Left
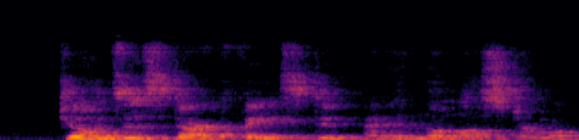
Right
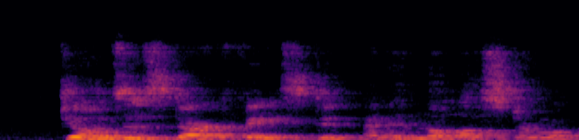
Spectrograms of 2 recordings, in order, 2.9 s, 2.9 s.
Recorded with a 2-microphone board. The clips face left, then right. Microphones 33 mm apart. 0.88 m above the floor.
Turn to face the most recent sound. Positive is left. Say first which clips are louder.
# right 1 dB
turn(degrees=-25)  # may be behind; listen again after turning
